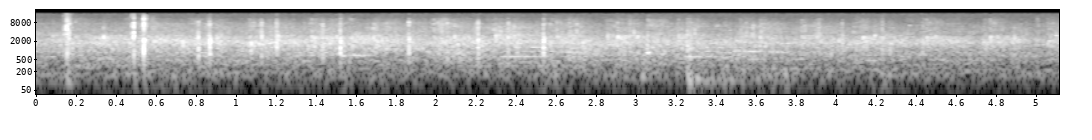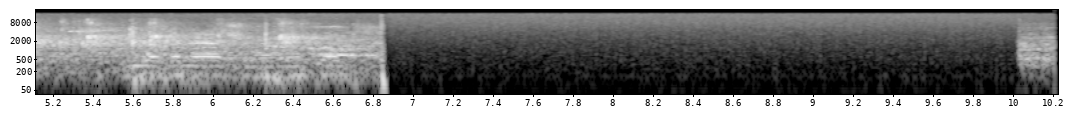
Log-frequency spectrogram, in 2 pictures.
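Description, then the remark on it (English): A loud, dense round of applause with many overlapping sharp claps and crowd noise runs for about seven seconds, then cuts off abruptly into near silence, honoring the Coldwater Cardinals boys basketball seniors and their parents at the Floyd EB. “Let's give them a big round of applause, everybody.”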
